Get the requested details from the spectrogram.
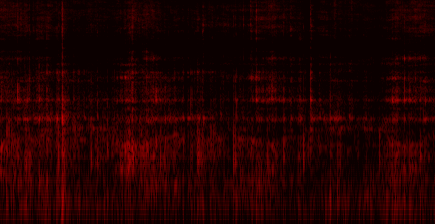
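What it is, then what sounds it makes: Carved wooden box. Fingernails scratch and tap the carved relief pattern of a small, hollow-seeming hand-held wooden box as it is turned in the hands. The result is a quiet, dry, continuous scratching in the midrange, broken by light, short taps that fade almost at once.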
